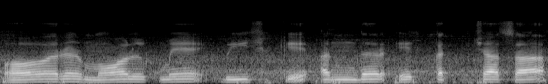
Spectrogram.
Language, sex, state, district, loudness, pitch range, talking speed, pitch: Hindi, male, Maharashtra, Mumbai Suburban, -18 LUFS, 110-120 Hz, 100 wpm, 115 Hz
